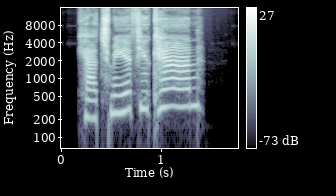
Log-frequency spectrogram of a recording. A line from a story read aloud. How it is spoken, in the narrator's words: shouted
